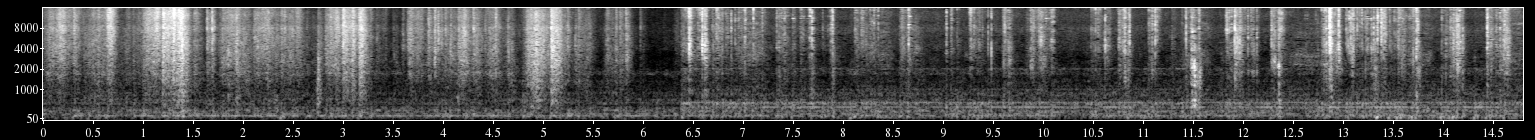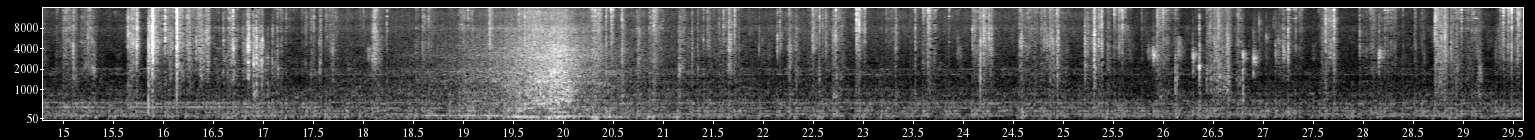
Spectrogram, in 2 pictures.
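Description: Scattered light clicks and clatter over a steady low hum, with a brief louder swell of noise about two-thirds of the way through.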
